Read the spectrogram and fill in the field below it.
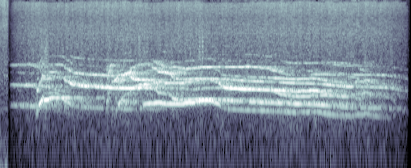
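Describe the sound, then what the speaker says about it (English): Coyotes howl together in a sustained, layered chorus, with a wavering ooh-ah call woven among higher-pitched yips and wails, loud and continuous for several seconds before trailing off. "bringing the coyotes back into the picture, we can hear the ooh-ah call mixed in with the higher-pitched chorus"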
